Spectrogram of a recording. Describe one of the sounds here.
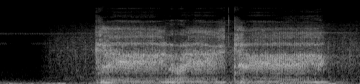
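A magical spell crackles and whooshes loudly.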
